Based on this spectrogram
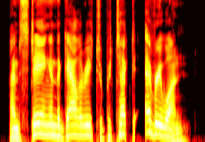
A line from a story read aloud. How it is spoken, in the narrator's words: he blurted out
